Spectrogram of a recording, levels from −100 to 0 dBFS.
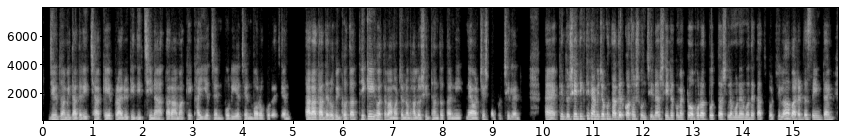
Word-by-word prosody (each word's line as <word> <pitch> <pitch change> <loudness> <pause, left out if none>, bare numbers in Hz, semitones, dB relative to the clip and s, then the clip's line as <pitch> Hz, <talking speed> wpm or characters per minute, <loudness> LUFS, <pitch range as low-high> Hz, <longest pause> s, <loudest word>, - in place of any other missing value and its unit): যেহেতু 120 +2 -1
আমি 125 - -3
তাদের 115 +1 +1
ইচ্ছাকে 115 -1 -2 0.2
প্রায়োরিটি 120 +1 +1
দিচ্ছি 115 +1 -5
না। 100 - -1 0.2
তারা 110 -1 +2
আমাকে 105 +2 -5
খাইয়েছেন, 110 -2 -2
পরিয়েছেন, 110 0 -3
বড় 115 0 +3
করেছেন। 110 -1 -3 0.4
তারা 135 - +9
তাদের 125 0 +4
অভিজ্ঞতা 125 0 0
থেকেই 165 +4 +2
হয়তোবা 135 -1 +3
আমার 115 0 -1
জন্য 120 0 0
ভালো 115 +1 +2
সিদ্ধান্তটা 115 -2 -4
নি 110 - -2 0.2
নেওয়ার 115 -1 +4
চেষ্টা 135 -1 -3
করছিলেন। - - -5 0.6
অ্যা 130 -3 +3 0.2
কিন্তু 165 -2 -2
সেদিক 180 0 +2
থেকে 195 -1 +2
আমি 165 - -2
যখন 175 +1 +2
তাদের 145 +2 +4
কথা 145 +3 +2
শুনছি 145 0 -5
না, 155 - +2
সেরকম 145 +2 -2
একটা - - -4
অপরাধবোধ 145 0 +2
তো - - -4
আসলে 140 +2 -1
মনের 140 -1 0
মধ্যে 140 +2 0
কাজ - - +2
করছিল। 130 - -4
আবার 140 -7 +5
অ্যাট 130 0 -1
দা 120 - +1
সেইম 135 -1 0
টাইম 125 -1 +1
125 Hz, 190 wpm, -23 LUFS, 115-140 Hz, 0.6 s, তারা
